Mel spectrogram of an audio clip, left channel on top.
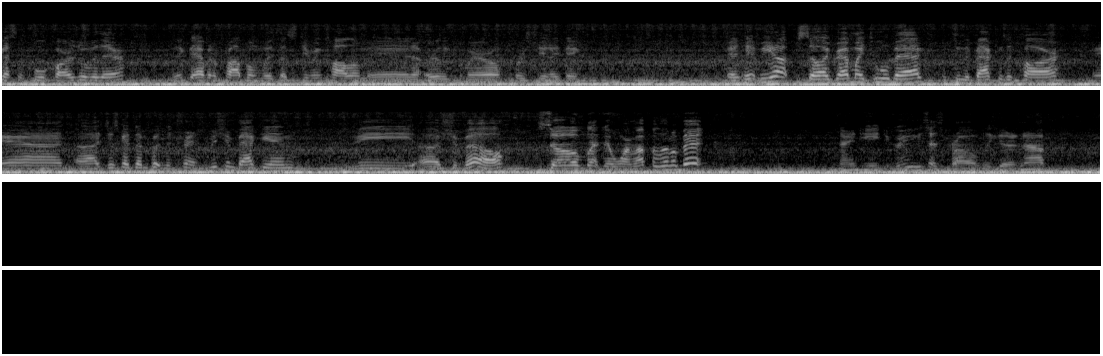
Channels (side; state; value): right; silent; 59 dB below the other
